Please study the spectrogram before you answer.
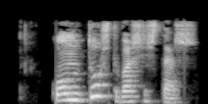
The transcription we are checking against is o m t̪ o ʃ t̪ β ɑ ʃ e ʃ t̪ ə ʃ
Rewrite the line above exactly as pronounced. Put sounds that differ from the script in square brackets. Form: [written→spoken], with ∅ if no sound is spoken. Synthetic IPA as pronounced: o m t̪ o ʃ t̪ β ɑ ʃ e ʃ t̪ [ə→ɑ] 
